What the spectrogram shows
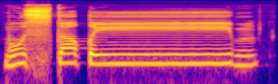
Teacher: قاف کو موٹا پڑھیں گے، قاف حروف مستعلیہ میں سے ہے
